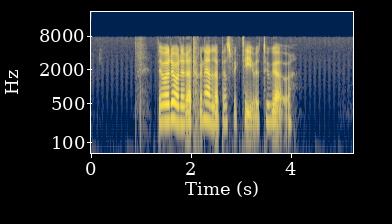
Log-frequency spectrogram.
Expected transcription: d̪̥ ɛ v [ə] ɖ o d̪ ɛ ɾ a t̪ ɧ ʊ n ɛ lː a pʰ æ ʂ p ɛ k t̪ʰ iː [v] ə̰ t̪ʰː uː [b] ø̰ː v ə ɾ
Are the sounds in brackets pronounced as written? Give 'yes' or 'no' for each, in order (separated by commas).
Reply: no, yes, no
